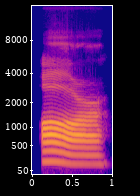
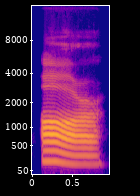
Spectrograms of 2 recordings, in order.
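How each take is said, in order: First: The full letter name with its vowel is said. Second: The full letter name with its vowel is said.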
